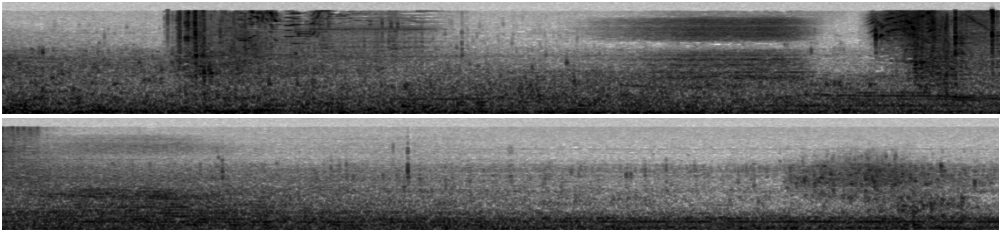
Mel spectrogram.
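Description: A low underwater rumble drones steadily.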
